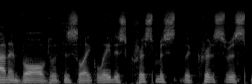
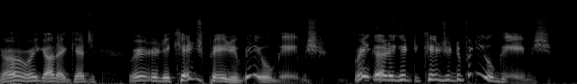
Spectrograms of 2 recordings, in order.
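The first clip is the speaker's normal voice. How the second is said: put-on old-man voice, high and swooping; 7 semitones higher than usual. Act out how Bob Iger sounded on the earnings call: Bob Iger as an old man. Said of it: "sounded like an old man talking".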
